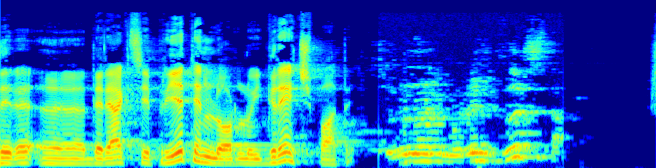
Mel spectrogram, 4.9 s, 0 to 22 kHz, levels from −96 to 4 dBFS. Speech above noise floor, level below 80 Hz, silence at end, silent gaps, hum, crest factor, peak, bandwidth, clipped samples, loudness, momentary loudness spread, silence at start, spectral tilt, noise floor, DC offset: 60 dB; -72 dBFS; 0 s; none; none; 22 dB; -4 dBFS; 16 kHz; under 0.1%; -24 LUFS; 13 LU; 0 s; -4 dB/octave; -84 dBFS; under 0.1%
